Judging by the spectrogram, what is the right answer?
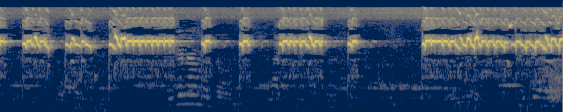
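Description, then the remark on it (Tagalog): Shrill, high-pitched Aita flute music and whistling imitating bird calls, played to call birds, in short trilling bursts separated by brief pauses, then a longer sustained warbling trill near the end. Clear, with no voices. “Ating pakinggan ang ilang musika sa plauta ng Aita at sipol ng ibon na inihahandog sa ating mga kaibigang hayop.”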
